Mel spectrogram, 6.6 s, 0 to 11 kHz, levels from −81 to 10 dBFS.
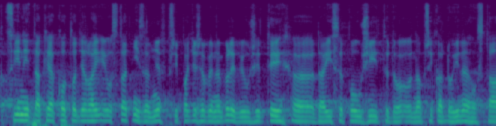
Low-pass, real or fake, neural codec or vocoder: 9.9 kHz; fake; vocoder, 22.05 kHz, 80 mel bands, Vocos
